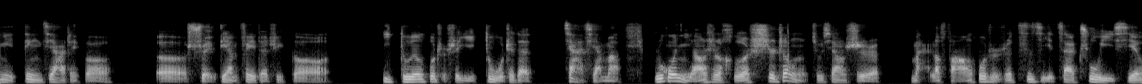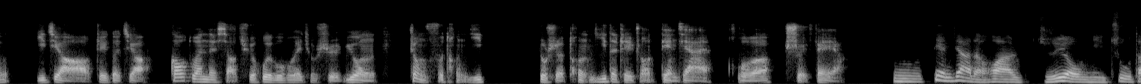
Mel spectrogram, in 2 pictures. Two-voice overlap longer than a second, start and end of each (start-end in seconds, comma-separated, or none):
none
